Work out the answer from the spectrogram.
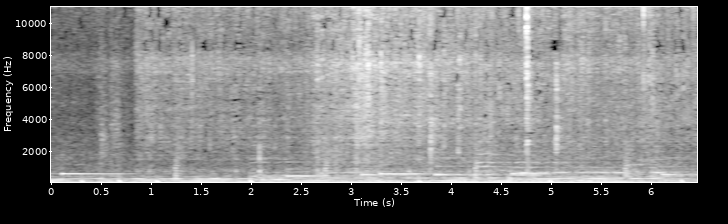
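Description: Egg-dipped bread pieces sizzling as they fry in oil in a nonstick pan (French toast), the hiss growing about a second in. A few sharp clicks come from a spatula knocking against the pan as the pieces are turned.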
